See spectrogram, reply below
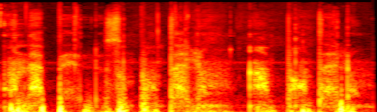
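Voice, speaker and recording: A woman reading and describing a picture book for ASMR in a hushed library whisper, softly repeating words. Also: moderate pace. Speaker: ASMR host.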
